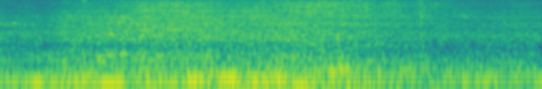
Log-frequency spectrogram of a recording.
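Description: A motorbike engine hums as it passes close by.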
